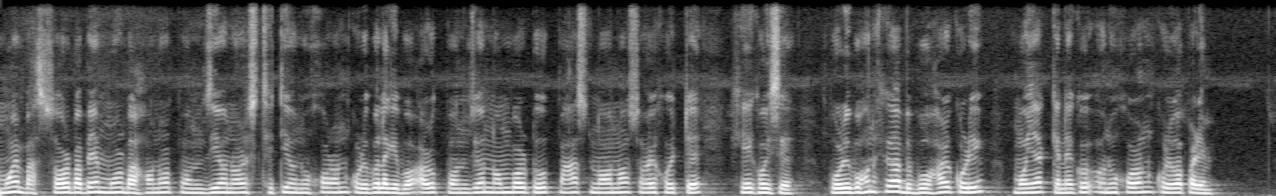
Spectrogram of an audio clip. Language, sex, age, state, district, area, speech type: Assamese, male, 18-30, Assam, Golaghat, rural, read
